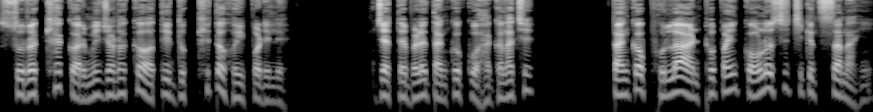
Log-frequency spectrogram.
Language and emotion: Odia, sad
